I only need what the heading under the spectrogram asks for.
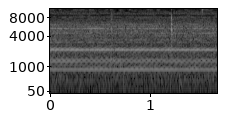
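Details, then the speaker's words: Vintage McGraw Edison box fan on low after cleaning motor bearings and bushings, previously overheating on low: steady soft hum with smooth airy rush, no ticks or rattles; runs evenly. "well I am going to let it run on low for about half an hour check it periodically see if the motor heats up"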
